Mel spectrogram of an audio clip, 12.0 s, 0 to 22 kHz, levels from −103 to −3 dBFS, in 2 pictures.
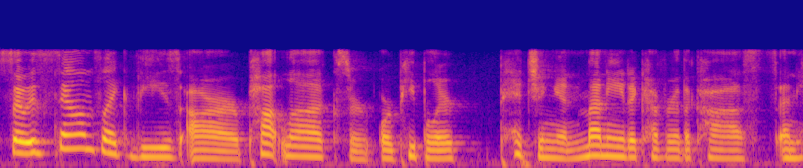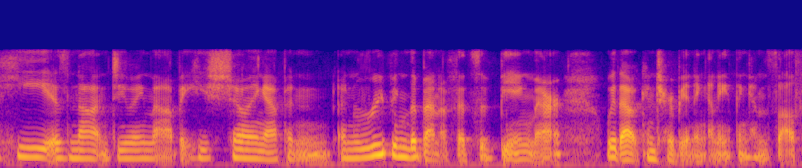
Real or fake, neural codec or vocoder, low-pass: real; none; 7.2 kHz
